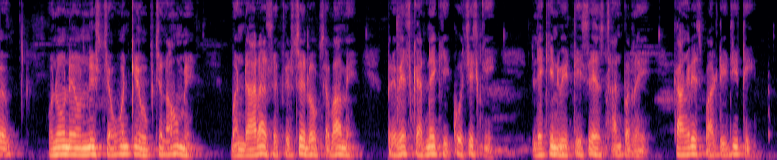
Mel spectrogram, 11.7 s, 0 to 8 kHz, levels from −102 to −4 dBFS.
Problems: constant background noise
